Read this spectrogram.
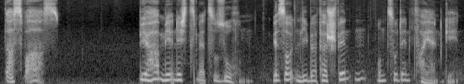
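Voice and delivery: put-on high, kindly old wizard, lightly curious; an amused old headmaster asking; Dumbledore. A narrator's reading. Dumbledore questioning Hagrid about the motorbike, amused.

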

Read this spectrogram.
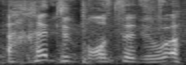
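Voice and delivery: laughing. Real, not acted. Laughing at friend's driving.

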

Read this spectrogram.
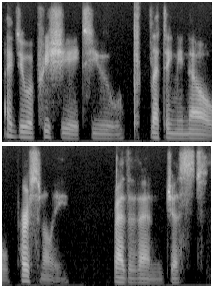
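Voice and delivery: low, quiet, menacing devil. Acted. GM voices Fatala replying.

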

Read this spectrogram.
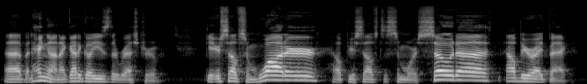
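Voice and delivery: usual speaking voice

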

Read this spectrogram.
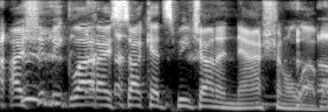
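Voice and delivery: laughing through the words; giggling while talking. Real, not acted. Laughing at his own failure.

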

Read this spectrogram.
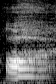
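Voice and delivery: short loud cry of frustration; sharp high "ah" of annoyance; pained yelp. Real, not acted. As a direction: yelp out as you die. Frustrated gamer cries out.

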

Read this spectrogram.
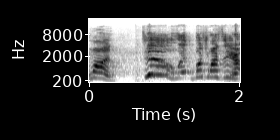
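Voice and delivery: screaming the pin count, high and loud; shouting the count. Acted. Commentator yelling the pin count to the crowd. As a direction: yell the count like a hyped announcer.

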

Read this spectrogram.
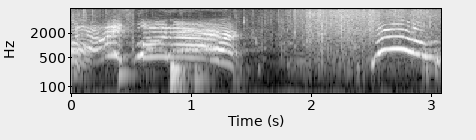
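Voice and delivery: loud excited yell; shouting. Real, not acted. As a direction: shout it out, cheering. Shouting items during ice dumps.

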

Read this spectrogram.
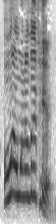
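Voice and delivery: very high-pitched mock gushing voice; mocking newcomer. Comic mocking people moving to Brooklyn, high mocking voice. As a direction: mimic an outsider in a silly high voice.

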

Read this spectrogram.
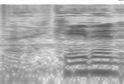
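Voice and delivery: ordinary delivery

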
